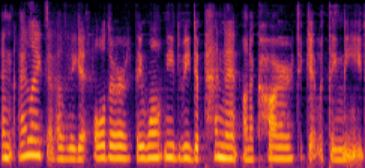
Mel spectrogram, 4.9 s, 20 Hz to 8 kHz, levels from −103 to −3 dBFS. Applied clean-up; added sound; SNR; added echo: neural mask model DeepFilterNet 3.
